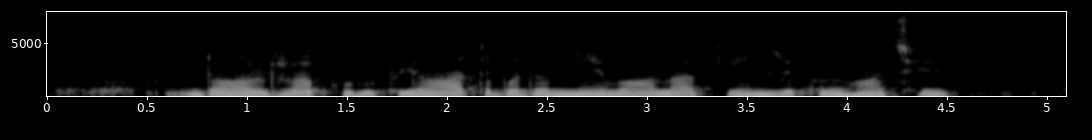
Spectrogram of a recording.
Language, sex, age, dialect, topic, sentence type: Magahi, female, 25-30, Northeastern/Surjapuri, banking, statement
